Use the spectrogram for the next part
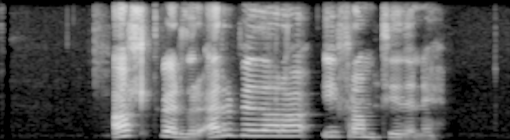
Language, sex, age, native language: Icelandic, female, 40-49, Icelandic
